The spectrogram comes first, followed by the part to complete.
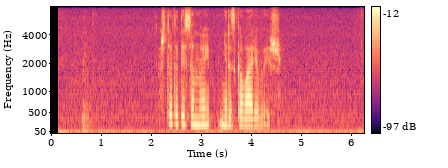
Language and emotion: Russian, neutral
